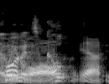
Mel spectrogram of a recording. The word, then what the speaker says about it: Cornwall: I was looking forward to you try and pronounce Cornwall or whatever you call it. – No, Cornwall, that's very good.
